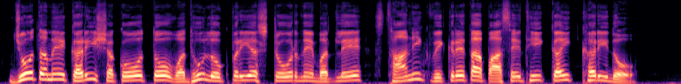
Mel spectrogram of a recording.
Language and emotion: Gujarati, neutral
